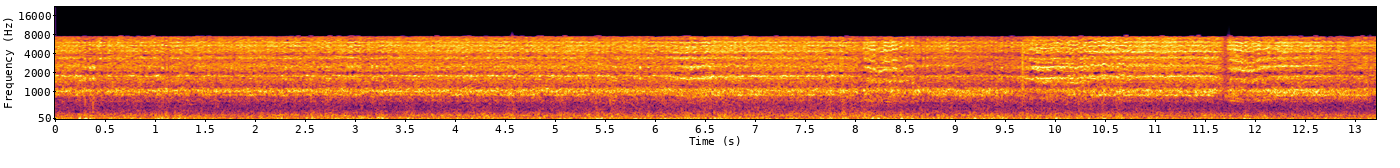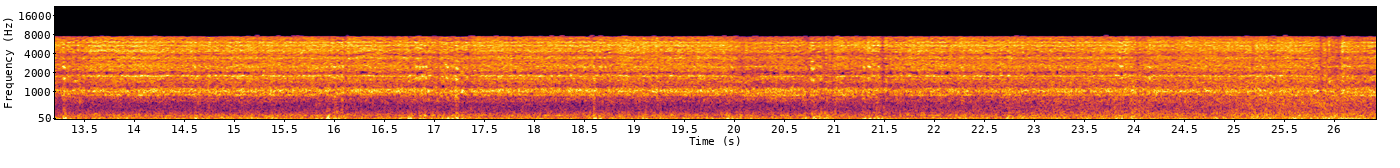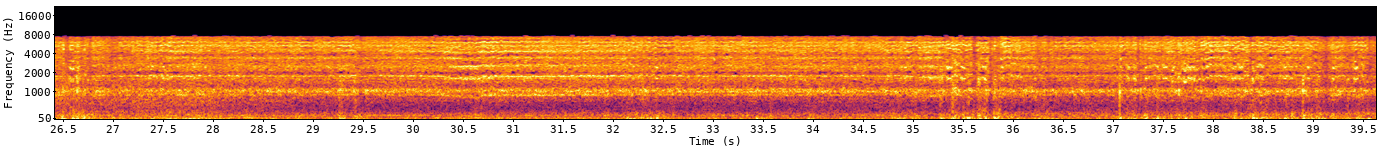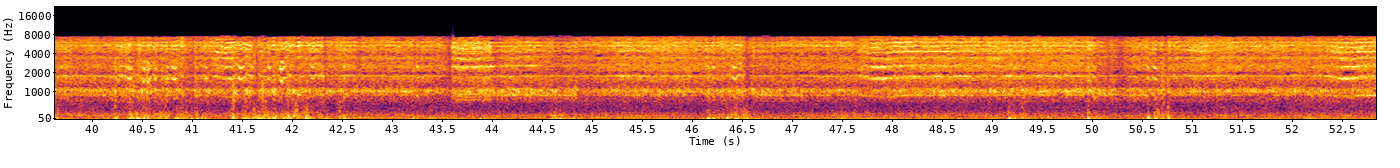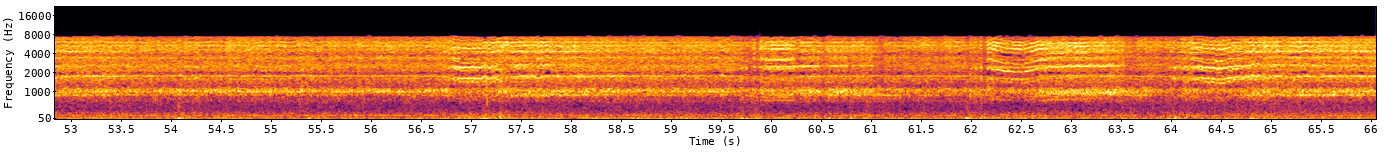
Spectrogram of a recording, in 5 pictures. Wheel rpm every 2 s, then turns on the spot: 230, 230, 230, 230, 230, 220, 230, 240, 240, 230, 230, 230, 230, 230, 230, 230, 240, 230, 230, 230, 230, 230, 230, 230, 230, 240, 230, 230, 220, 230, 230, 220, 220.
none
